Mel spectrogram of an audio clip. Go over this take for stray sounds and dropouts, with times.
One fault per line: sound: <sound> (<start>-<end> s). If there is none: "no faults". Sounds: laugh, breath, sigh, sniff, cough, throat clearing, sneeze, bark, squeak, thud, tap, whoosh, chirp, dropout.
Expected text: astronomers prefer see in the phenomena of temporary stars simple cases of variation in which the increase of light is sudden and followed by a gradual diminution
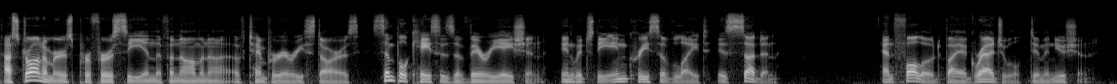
no faults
